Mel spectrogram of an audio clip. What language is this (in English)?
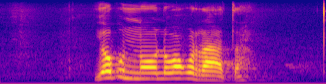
Northern Sotho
